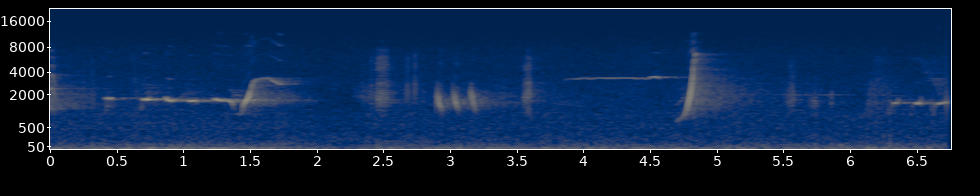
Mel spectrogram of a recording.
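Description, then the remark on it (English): A lyrebird imitates a wattlebird's squawk call: harsh, rasping squawk bursts mixed with thin sustained whistles and a couple of sharp rising whip notes, fairly clear, with no voices. “And that sort of squawk sound, that's a wattle bird's call. Big bird, size of a jay. Imitated again perfectly by this lyrebird.”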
